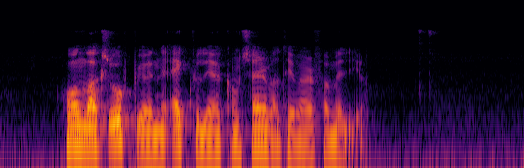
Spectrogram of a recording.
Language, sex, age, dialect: Faroese, male, 15-35, Norðurstreymoy/Eysturoy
